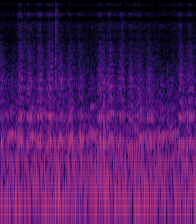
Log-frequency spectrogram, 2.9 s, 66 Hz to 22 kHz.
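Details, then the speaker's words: LG dryer model DLEX2501V running loudly: steady rumbling drone with dull throb as the drum turns on a bad drum roller; fixed by replacing drum rollers, belt and tension pulley. "LG dryer started making a lot of noise, so I replaced the drum rollers, belt, and tension pulley to get it back to a quiet operation."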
